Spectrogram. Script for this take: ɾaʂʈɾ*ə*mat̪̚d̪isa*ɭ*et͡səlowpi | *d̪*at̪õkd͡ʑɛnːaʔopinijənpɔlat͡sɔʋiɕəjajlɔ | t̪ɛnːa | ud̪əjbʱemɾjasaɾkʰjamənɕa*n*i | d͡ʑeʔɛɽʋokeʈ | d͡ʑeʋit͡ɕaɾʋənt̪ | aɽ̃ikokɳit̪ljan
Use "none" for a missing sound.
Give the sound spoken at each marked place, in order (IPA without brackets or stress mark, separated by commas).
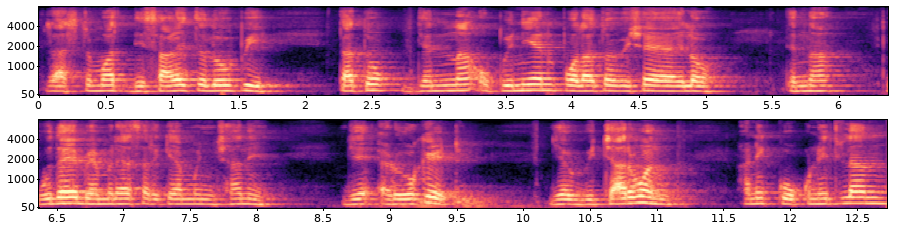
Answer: ə, ɭ, t̪, n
